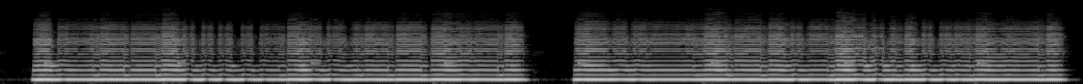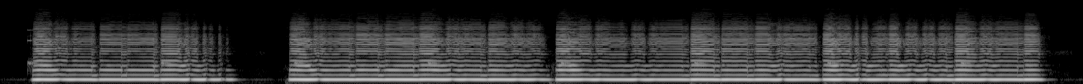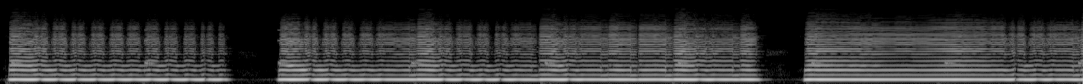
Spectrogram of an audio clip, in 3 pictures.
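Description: Mey, the Turkish double-reed wind instrument, playing a vibrato study: one low note repeated and held, the notes shaken with vibrato, in phrases of a few seconds broken by six short pauses for breath.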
